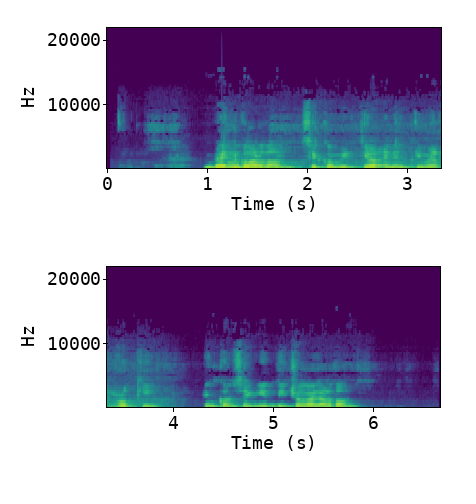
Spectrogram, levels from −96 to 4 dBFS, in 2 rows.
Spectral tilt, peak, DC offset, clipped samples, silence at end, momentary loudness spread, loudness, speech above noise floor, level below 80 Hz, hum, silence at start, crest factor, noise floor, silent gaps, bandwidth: -7 dB/octave; 0 dBFS; under 0.1%; under 0.1%; 0.8 s; 14 LU; -17 LUFS; 52 dB; -50 dBFS; none; 0.95 s; 18 dB; -68 dBFS; none; 10.5 kHz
